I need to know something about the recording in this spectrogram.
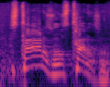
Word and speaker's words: astonishing: astonishing. 자, 그러면 S도 무성음이고 T도 무성음인데 무성음과 무성음을 발음하려면 astonishing 이렇게 발음을 해야 되니까 뒤에 있는 놈이 부축으로 해준다고.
